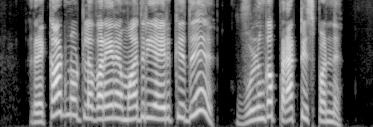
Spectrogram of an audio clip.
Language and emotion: Tamil, angry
